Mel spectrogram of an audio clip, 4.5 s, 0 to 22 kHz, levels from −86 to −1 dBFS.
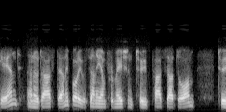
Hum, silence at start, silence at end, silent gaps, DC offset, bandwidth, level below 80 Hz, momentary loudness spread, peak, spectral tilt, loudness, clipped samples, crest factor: none; 0 s; 0 s; none; under 0.1%; 4.1 kHz; -78 dBFS; 5 LU; -2 dBFS; -6.5 dB/octave; -18 LUFS; under 0.1%; 16 dB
